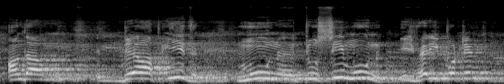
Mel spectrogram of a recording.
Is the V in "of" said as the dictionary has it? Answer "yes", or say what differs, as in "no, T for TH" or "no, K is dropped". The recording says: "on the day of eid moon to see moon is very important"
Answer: no, P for V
